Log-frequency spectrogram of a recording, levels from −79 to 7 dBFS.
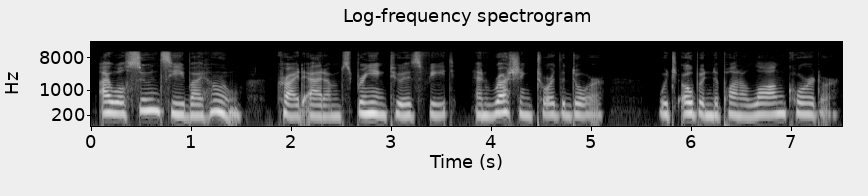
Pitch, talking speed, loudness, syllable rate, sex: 210 Hz, 185 wpm, -17 LUFS, 5.1 syllables/s, female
